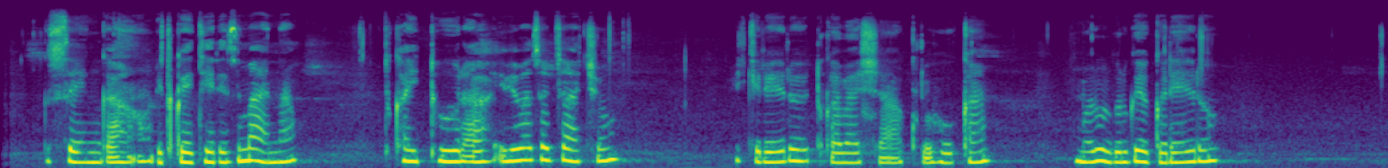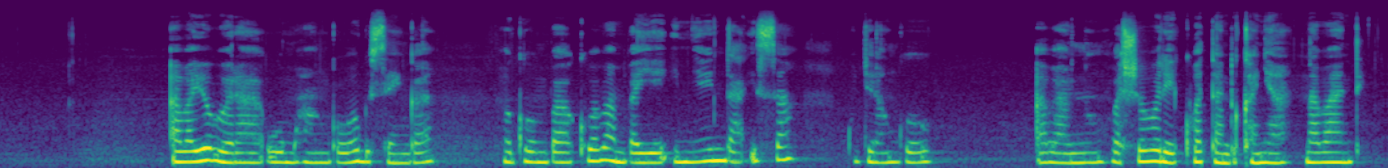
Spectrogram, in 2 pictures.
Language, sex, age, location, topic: Kinyarwanda, female, 18-24, Nyagatare, finance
